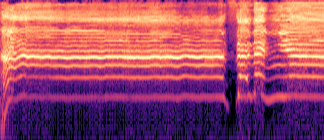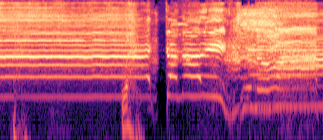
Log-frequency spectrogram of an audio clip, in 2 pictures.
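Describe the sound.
A few donkeys on a farm bray in loud, long, drawn-out cries alongside a man's singing voice, the sustained wavering calls broken by a couple of short pauses before rising again into a harsher, noisier stretch at the end.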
